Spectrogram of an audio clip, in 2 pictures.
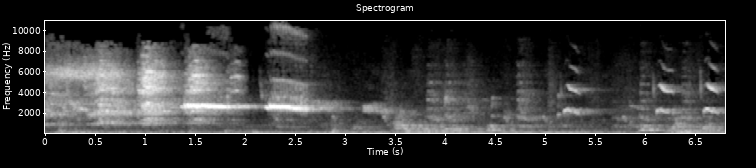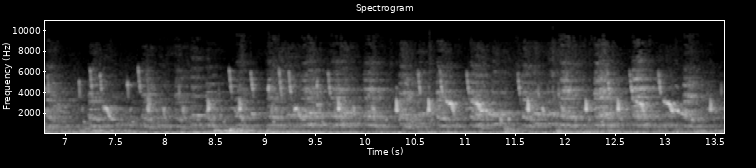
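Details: At Zoo Berlin, a Java sparrow gives a loud burst of high, bell-like chips and a clear whistled note, then softer rapid chattering with faint insect-like buzzing behind.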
